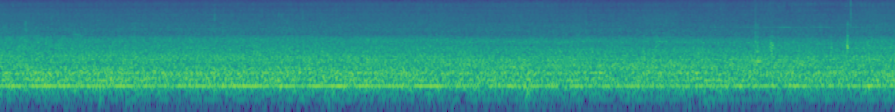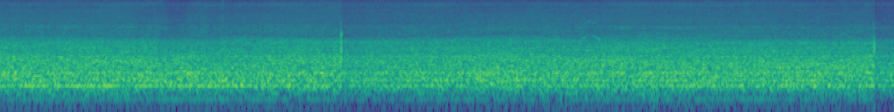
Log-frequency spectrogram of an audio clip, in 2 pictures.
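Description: Steady hum and fan rush of a Pacific Surfliner bilevel passenger car's air-conditioning equipment behind its louvred side grilles, with a low steady tone under it.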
